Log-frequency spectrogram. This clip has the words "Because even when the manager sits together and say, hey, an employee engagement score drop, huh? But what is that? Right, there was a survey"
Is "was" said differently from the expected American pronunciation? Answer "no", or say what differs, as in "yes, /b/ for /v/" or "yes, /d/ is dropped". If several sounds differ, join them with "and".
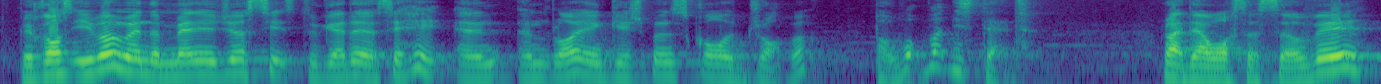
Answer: yes, /s/ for /z/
